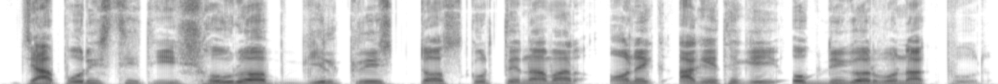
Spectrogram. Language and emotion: Bengali, neutral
